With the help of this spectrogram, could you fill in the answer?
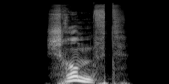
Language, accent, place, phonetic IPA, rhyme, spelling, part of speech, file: German, Germany, Berlin, [ʃʁʊmp͡ft], -ʊmp͡ft, schrumpft, verb, De-schrumpft.ogg
- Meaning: inflection of schrumpfen: 1. third-person singular present 2. second-person plural present 3. plural imperative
